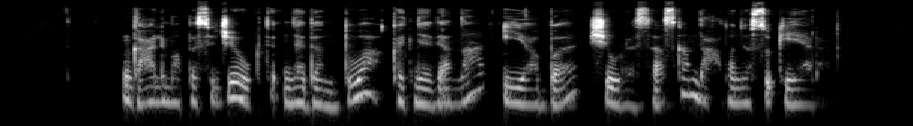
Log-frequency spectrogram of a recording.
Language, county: Lithuanian, Vilnius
